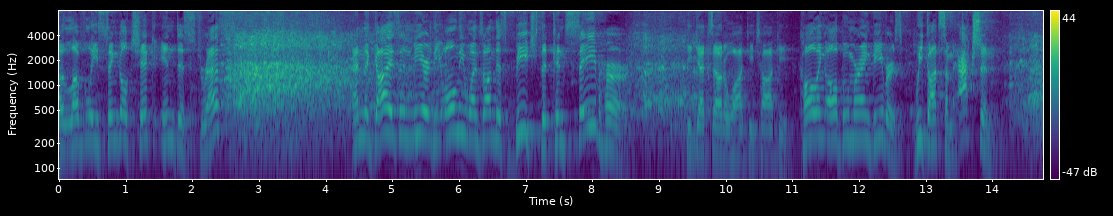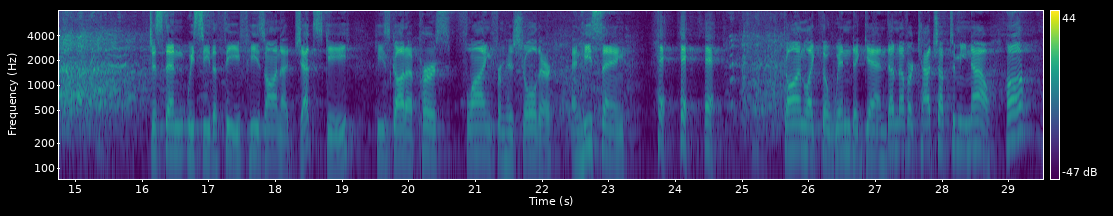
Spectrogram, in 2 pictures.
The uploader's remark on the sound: Recorded live at the Park Theatre n Winnipeg, MB.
